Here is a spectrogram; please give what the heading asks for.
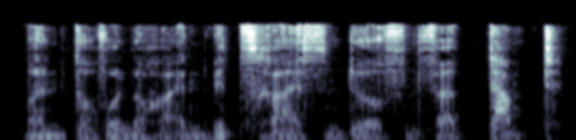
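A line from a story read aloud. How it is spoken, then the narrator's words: Offended mutter. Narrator (German): murmelte er schließlich beleidigt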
